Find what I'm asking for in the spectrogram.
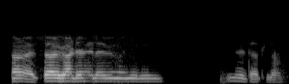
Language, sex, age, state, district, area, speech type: Goan Konkani, male, 30-45, Goa, Quepem, rural, conversation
